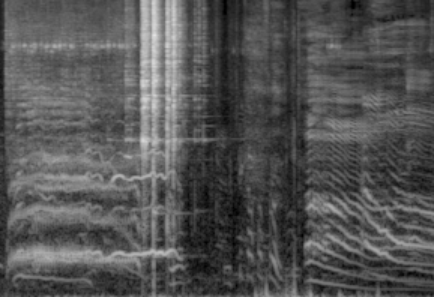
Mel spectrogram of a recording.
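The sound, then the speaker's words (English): A fruit machine lever is pulled with a sharp clunk, followed by a quick run of ratcheting clicks, framed by bright, sustained electronic tones before and after the mechanism. “Go on then, pull the lever down. Pull the lever down again.”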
